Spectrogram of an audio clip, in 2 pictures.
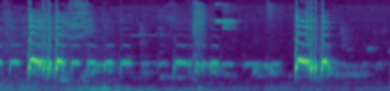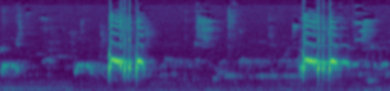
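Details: Local zebra dove singing without pause: four loud bursts of staccato notes about every two and a half seconds, with softer rippling trills between them.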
